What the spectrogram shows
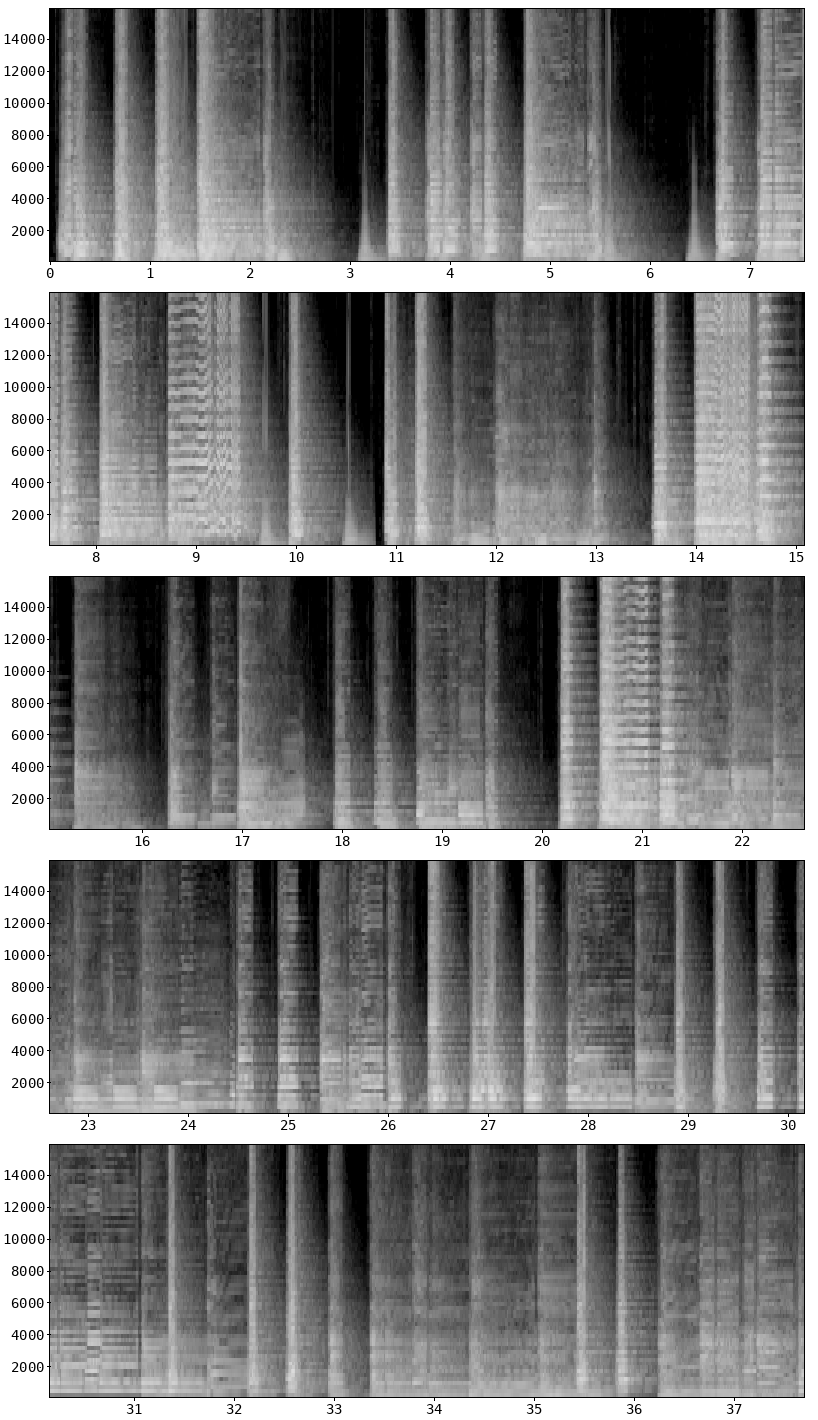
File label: Brass, Jazz for piano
